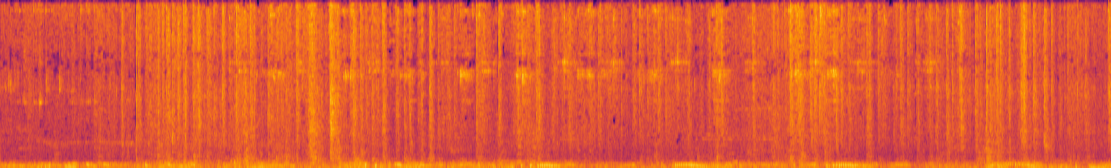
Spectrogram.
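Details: Pigeons housed indoors in Pakistan coo in bursts roughly every one to two seconds, deep throaty rolling notes from several birds overlapping, with wing rustles and clicks between.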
